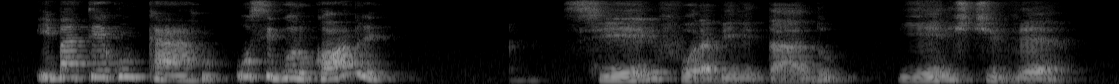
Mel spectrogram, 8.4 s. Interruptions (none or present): none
